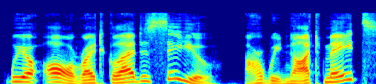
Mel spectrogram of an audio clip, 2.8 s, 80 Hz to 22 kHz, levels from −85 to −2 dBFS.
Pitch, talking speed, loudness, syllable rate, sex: 175 Hz, 255 wpm, -18 LUFS, 5.8 syllables/s, male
